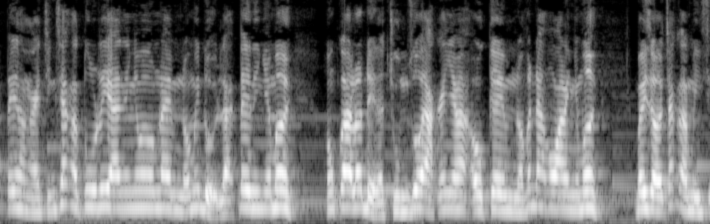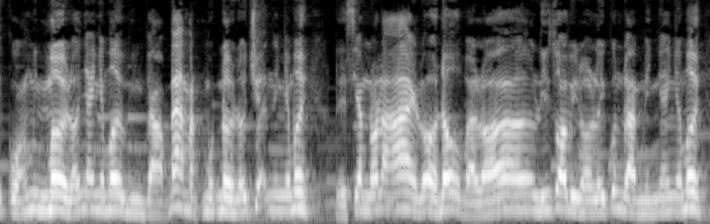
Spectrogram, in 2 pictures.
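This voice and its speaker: A woman from Vietnam, giving chatty gaming commentary and constantly calling out to her viewers. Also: mid-range voice. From Bắc Giang, Vietnam. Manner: chatty, keeps calling out to the audience. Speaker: gaming streamer.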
